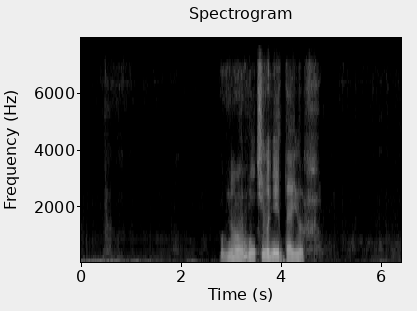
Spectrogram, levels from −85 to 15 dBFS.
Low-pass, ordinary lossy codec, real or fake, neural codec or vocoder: 7.2 kHz; Opus, 32 kbps; fake; codec, 16 kHz in and 24 kHz out, 0.6 kbps, FireRedTTS-2 codec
